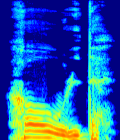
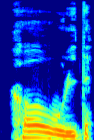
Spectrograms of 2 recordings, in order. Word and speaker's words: hold: de inglés es Hold la H se pronuncia como una J suave de español y la o como ou Hold Hold en el presente lo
